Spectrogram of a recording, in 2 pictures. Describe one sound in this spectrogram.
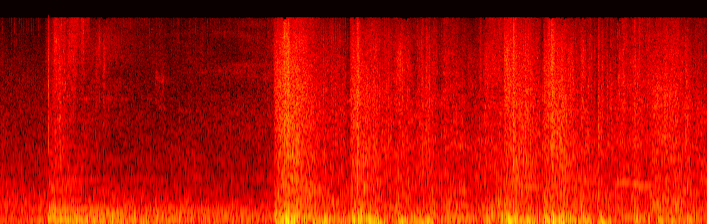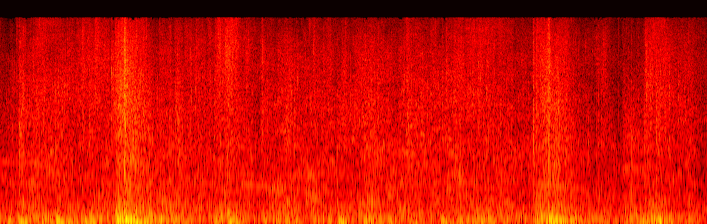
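Spells blast and explode in rapid bursts.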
